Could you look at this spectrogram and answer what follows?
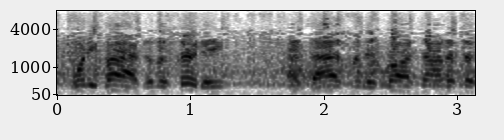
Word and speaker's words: Theismann: explained to him that Theismann rhymed with Heisman. So he pronounced it Joe Theismann.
